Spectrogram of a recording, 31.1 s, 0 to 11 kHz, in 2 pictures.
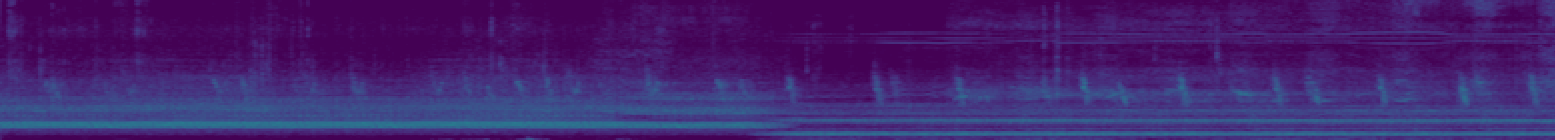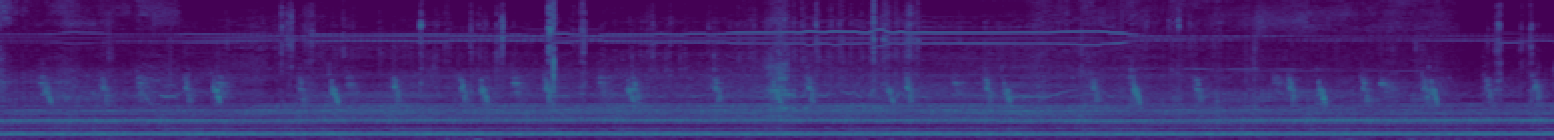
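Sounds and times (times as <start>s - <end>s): hydraulic pump whine: 0.0s - 31.0s.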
